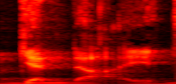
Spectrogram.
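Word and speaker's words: Gen'Dai: So, as we all know, Durge is a member of a race called the Gindai. Gendai. there's a lot of different pronunciations I've heard, but a lot of people generally call them the Gendai. G E N apostrophe D A I.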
